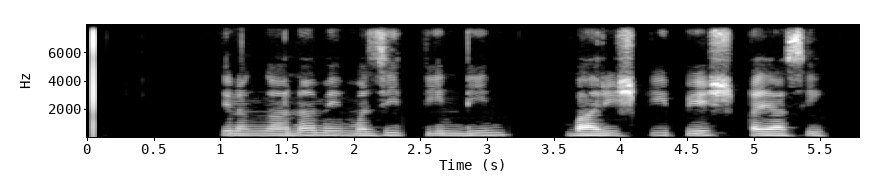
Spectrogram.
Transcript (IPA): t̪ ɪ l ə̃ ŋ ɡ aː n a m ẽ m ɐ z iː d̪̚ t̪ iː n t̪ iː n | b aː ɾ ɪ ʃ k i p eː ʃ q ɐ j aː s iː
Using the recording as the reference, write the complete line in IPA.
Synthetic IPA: t̪ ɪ l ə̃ ŋ ɡ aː n a m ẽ m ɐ z iː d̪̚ t̪ iː n d̪ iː n | b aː ɾ ɪ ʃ k i p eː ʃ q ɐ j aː s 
